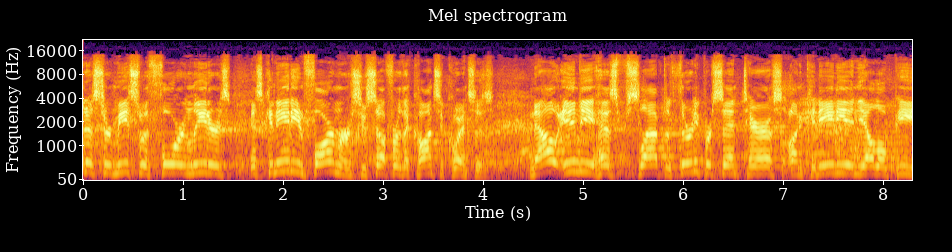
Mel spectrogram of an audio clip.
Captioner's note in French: voix de l'interprète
